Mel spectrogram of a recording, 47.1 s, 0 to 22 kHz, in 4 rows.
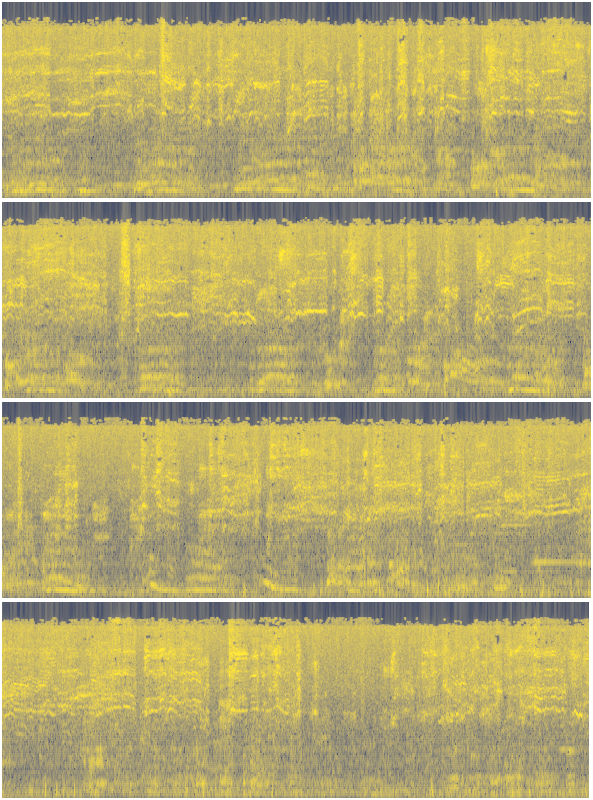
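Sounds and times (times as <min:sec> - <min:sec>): harsh animal cries: 0:00.0 - 0:47.0
warthog squealing: 0:00.0 - 0:47.0.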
